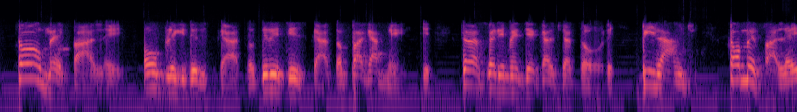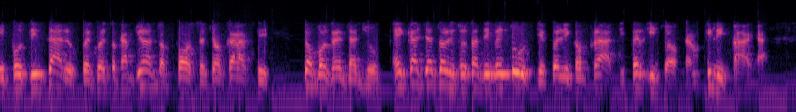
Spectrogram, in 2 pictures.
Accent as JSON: {"language": "Italian", "region": "Sardinia", "country": "Italy", "said": "Io sono sardo, non posso essere leghista, giusto?"}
